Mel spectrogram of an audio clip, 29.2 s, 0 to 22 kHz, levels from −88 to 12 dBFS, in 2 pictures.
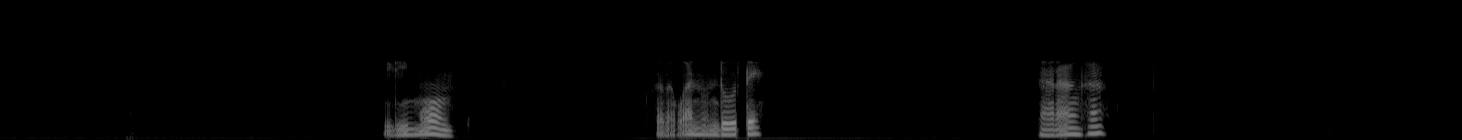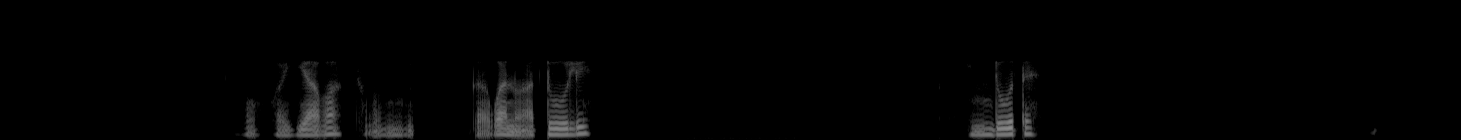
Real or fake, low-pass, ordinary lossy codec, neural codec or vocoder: real; 3.6 kHz; none; none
